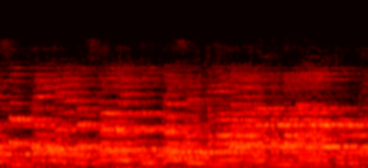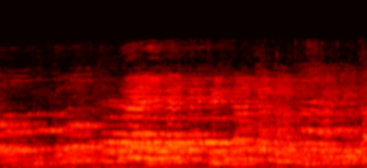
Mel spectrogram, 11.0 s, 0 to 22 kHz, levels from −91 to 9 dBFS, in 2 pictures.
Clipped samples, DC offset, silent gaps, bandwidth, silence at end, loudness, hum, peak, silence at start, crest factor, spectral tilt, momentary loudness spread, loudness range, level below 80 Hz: under 0.1%; under 0.1%; none; 8.4 kHz; 0 s; -40 LUFS; none; -22 dBFS; 0 s; 18 dB; -5.5 dB/octave; 8 LU; 5 LU; -66 dBFS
